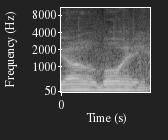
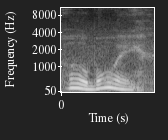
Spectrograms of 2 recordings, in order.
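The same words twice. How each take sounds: First: It is said quietly with low energy. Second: It is said loudly with high energy. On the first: The feeling is kept mostly hidden. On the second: The feeling is shown openly.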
